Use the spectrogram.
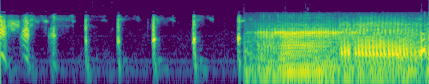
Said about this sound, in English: Anyway, enough of the dumb snore sound effects that are not working out very well tonight.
